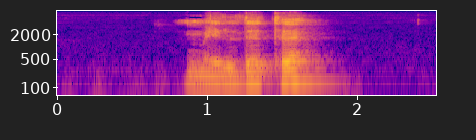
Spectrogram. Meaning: inflection of melden: 1. first/third-person singular preterite 2. first/third-person singular subjunctive II
- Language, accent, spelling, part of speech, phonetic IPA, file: German, Austria, meldete, verb, [ˈmɛldətə], De-at-meldete.ogg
